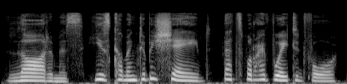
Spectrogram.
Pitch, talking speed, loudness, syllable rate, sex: 185 Hz, 205 wpm, -17 LUFS, 5.8 syllables/s, female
